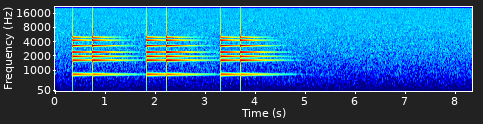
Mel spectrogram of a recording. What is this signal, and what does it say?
Ship's bell, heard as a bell. 6. Six half-hours of the watch have passed.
